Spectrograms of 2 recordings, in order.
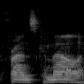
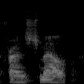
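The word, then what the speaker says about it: Franz Chmel: But again, somebody like Franz Kamel, who's my hero, or Franz Schmel, as I should pronounce it properly, his whole thing was tongue blocking.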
